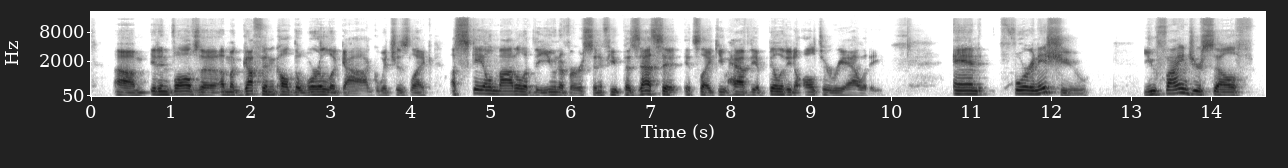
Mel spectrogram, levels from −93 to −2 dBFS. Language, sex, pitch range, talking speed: English, male, 115-150 Hz, 160 wpm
